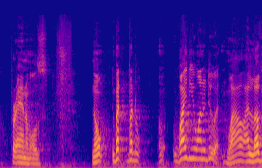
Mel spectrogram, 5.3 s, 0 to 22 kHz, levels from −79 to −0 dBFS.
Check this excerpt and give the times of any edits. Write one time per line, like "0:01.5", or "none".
none

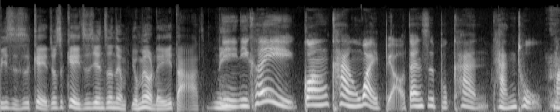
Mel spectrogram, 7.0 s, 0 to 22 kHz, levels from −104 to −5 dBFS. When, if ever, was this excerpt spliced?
0:01.5

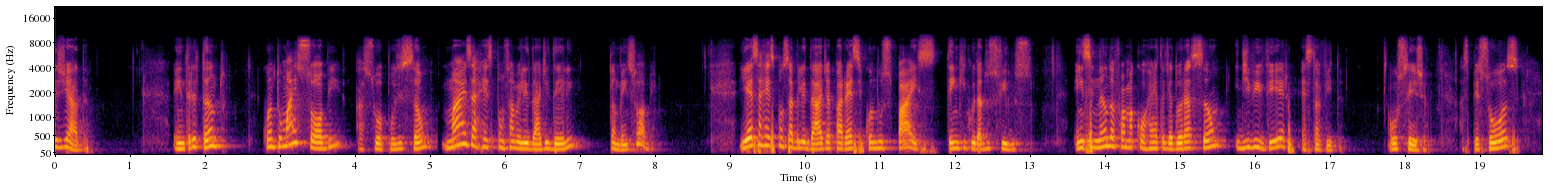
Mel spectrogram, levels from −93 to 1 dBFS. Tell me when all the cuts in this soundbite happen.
0:05.1

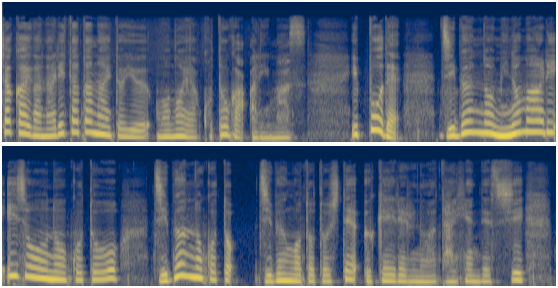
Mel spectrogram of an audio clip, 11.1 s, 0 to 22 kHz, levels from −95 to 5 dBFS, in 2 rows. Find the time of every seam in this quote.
none

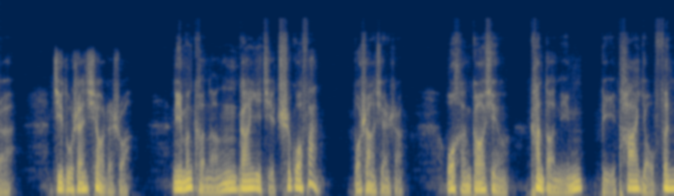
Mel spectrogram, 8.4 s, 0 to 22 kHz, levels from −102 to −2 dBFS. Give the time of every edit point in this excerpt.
0:03.0

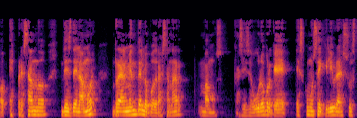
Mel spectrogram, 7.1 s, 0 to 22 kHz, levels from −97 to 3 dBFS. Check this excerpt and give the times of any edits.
0:06.1

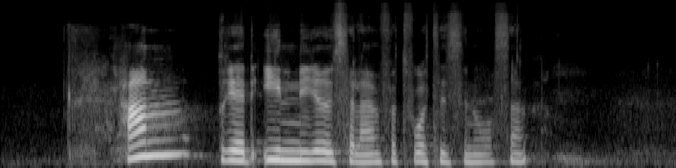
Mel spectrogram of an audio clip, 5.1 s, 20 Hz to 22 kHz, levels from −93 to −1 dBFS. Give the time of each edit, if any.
0:01.6

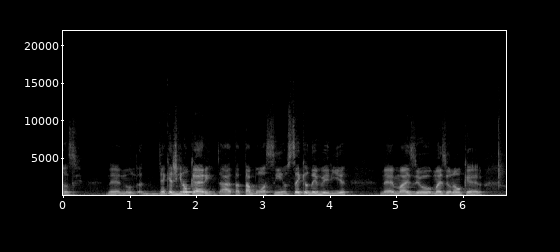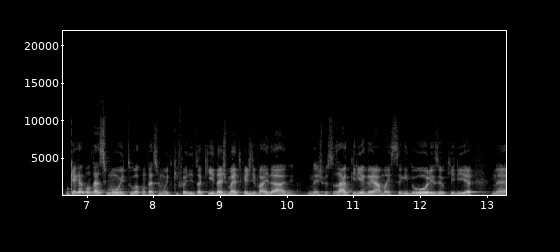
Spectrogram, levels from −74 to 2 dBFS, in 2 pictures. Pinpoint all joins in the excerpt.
0:01.4

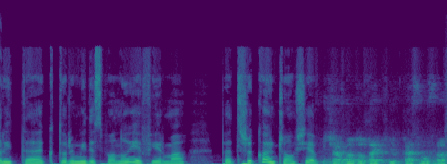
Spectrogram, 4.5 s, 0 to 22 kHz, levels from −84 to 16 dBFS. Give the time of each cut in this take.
0:03.2

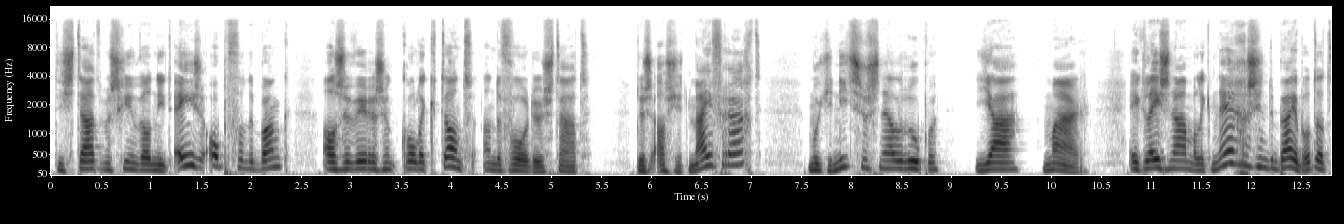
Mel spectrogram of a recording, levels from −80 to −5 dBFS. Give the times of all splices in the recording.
none

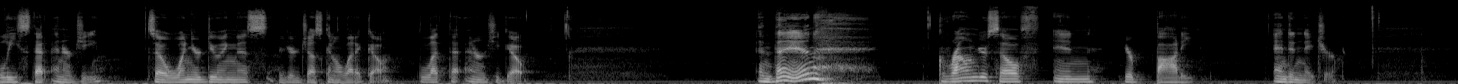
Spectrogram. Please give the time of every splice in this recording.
0:02.8

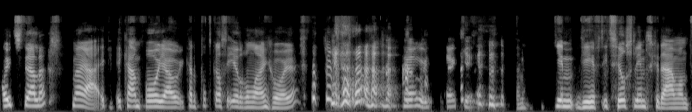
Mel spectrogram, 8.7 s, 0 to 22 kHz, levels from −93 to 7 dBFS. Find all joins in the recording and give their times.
0:01.3
0:06.5

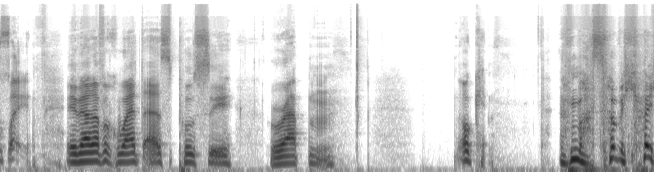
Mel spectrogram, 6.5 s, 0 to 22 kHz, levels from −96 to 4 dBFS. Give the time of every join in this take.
none

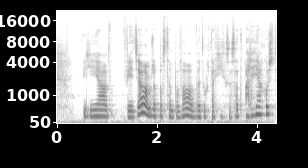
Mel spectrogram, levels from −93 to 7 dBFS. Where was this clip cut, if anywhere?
none

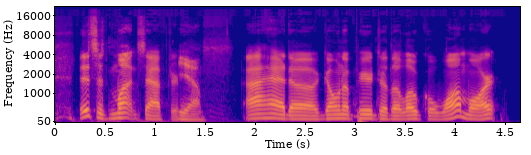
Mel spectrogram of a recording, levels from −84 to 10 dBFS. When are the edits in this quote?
none

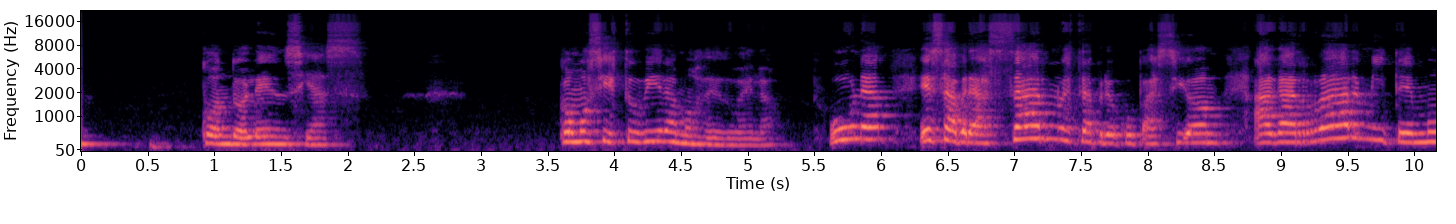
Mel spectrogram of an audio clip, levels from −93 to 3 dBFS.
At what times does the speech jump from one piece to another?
0:05.5

